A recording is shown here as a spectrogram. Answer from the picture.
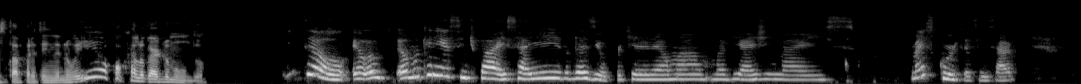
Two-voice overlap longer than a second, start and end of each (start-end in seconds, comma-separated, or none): none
